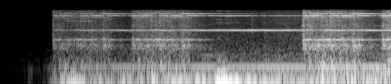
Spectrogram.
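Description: An old-fashioned telephone bell rings in repeated loud bursts in a kitchen in the radio drama Lizzie Waldron's Day Return, with brief pauses between the trills and a low background hum underneath.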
